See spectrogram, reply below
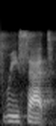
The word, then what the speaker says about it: R3SET: They are spelled R3SET, but pronounced Reset.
